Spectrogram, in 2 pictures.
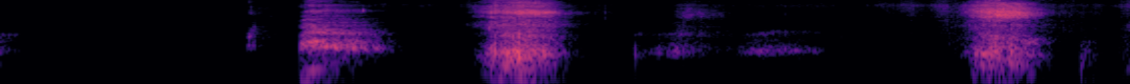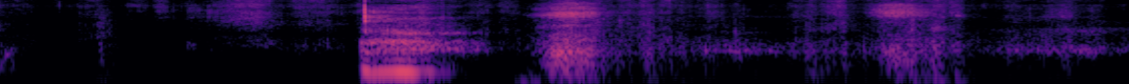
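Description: Several explosive bursts with a wet, spraying quality, followed by a mucus-laden nose blow; repeated wet sneezing.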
